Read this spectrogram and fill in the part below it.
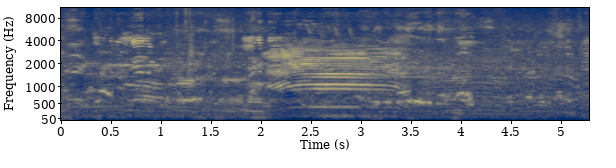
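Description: Cattle at Valliyoor cow market in Tirunelveli, with a long, loud moo rising above the market chatter and people talking nearby.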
